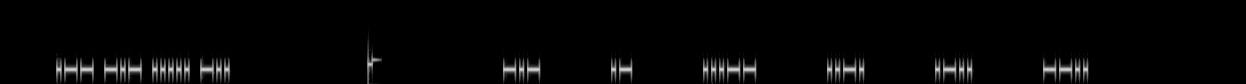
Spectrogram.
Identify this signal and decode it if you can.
Morse code, heard as a keyed tone, about 29 wpm, spaced as for 14 wpm, 700 Hz. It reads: WK5D KA3FLZ
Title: USA Call Signs - 6x Character Spacing - 30wpm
